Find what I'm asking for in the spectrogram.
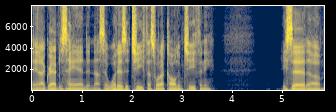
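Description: A man with a Southern US accent speaks in a fairly low pitch and dark, mellow tone, with monotone, flat intonation at a moderate pace and long, frequent pauses, on a very clean recording with a silent background. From US South, Alabama. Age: 50s. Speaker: author and former pastor. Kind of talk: testimony. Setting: studio.

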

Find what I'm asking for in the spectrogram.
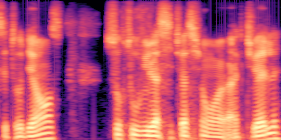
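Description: A man with a Belgian accent speaks at a moderate pace in a very deep, low pitch. The background is quiet, and the sound is dry and close with no echo. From Belgium, province of Liège. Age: 30s. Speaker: drummer and percussionist, project founder. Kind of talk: interview.

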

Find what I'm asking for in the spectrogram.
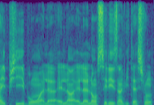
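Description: The tone is dark and mellow, and the sound is dry and close with no echo. Delivery comes at a fairly quick pace with fairly even intonation. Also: man. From France, Vierzon (Cher). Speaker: local sports commentator and town official. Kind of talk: radio interview.

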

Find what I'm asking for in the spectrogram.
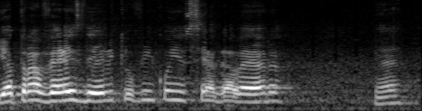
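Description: Delivered at a moderate pace, the voice has a dark, mellow tone and ordinary pitch variation. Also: man. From Mato Grosso, Brazil (Cuiabá). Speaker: music producer. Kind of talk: casual interview.

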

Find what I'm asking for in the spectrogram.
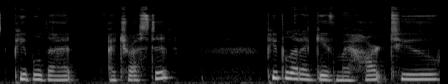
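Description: A woman's fairly high voice, dark and mellow in tone and somewhat breathy, comes through on a very clean recording with a silent background. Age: 40s. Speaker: podcast host. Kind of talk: faith-based monologue.

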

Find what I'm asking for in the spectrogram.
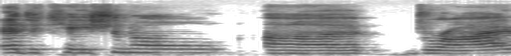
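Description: With a slight Tennessee accent, a woman speaks at medium pitch in a bright, sharp tone, her pitch varying in an ordinary way. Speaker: HR executive. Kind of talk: interview.

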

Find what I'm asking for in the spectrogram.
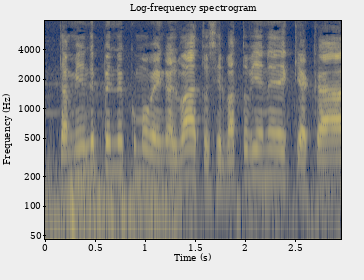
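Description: A man is speaking. Music plays in the background. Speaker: podcast co-host. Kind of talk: casual chat.

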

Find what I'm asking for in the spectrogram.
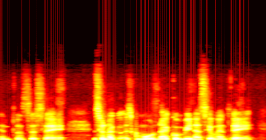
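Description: Over a quiet background, a man talks at a fairly slow pace with ordinary pitch variation in a dry, close sound with no echo. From Guatemala City. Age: 20s. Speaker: podcast co-host, graphic designer. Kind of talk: casual chat.

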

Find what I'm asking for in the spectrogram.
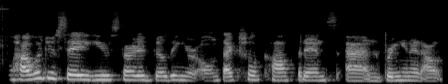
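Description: In an ordinary speaking voice, a woman talks at a medium pitch with fairly even intonation. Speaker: podcast host, student. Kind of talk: casual interview chat.

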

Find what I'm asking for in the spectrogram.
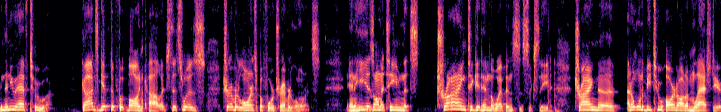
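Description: A man with a high pitch speaks at a moderate pace with lively intonation. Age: 30s. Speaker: fantasy football podcast host. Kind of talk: casual chat. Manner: animated.

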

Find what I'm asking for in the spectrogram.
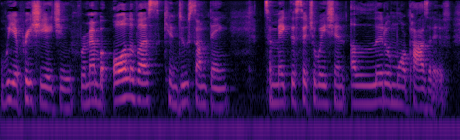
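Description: A woman in a New York accent, with audible room echo. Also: moderate pace. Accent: New York (Bronx). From New York, the Bronx. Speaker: podcast host. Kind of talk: solo podcast monologue.

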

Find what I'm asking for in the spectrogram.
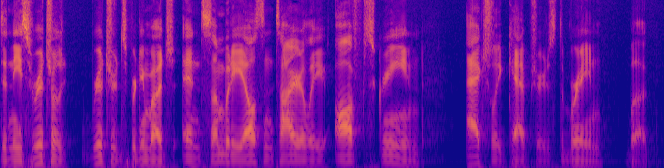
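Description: A man with an unremarkable speaking voice, moderately paced and ordinary in pitch variation, is heard in a very clean recording against a silent background. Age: 30s. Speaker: podcast co-host. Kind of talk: casual chat. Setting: studio.

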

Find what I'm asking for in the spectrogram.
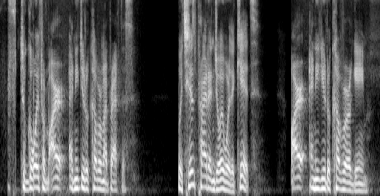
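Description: A plain, everyday voice from a man, fairly high in pitch with ordinary pitch variation, on a very clean recording with a silent background. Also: fairly quick pace. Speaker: team member, coach, storyteller. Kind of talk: casual panel discussion, personal story.

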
